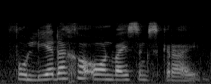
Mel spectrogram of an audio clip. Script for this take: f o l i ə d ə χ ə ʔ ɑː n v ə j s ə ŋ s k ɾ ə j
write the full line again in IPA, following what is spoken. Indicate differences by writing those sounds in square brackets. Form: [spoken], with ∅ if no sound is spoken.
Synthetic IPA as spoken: f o l i ə d ə χ ə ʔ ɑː n v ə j s ə ŋ s k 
